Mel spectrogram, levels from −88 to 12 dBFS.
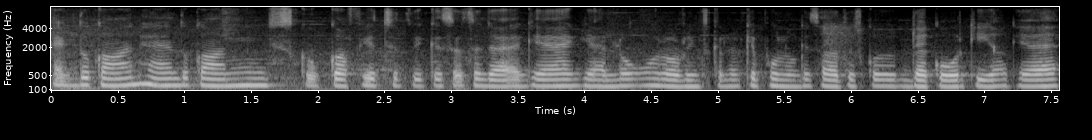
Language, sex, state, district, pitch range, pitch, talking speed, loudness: Hindi, female, Delhi, New Delhi, 175-195 Hz, 185 Hz, 205 wpm, -20 LUFS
